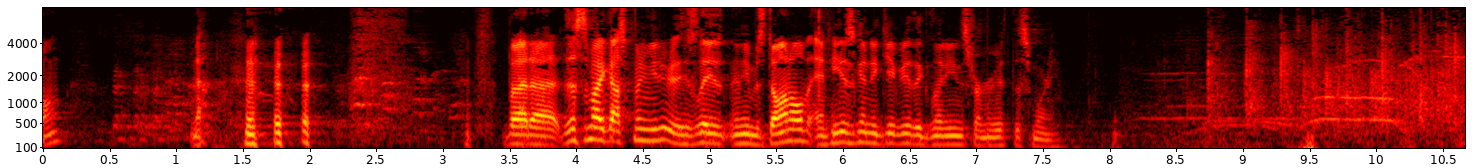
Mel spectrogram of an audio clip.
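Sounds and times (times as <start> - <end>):
speech: 0.0 - 0.2, 1.1 - 2.5, 3.2 - 7.8
crowd applauding: 8.4 - 10.6.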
